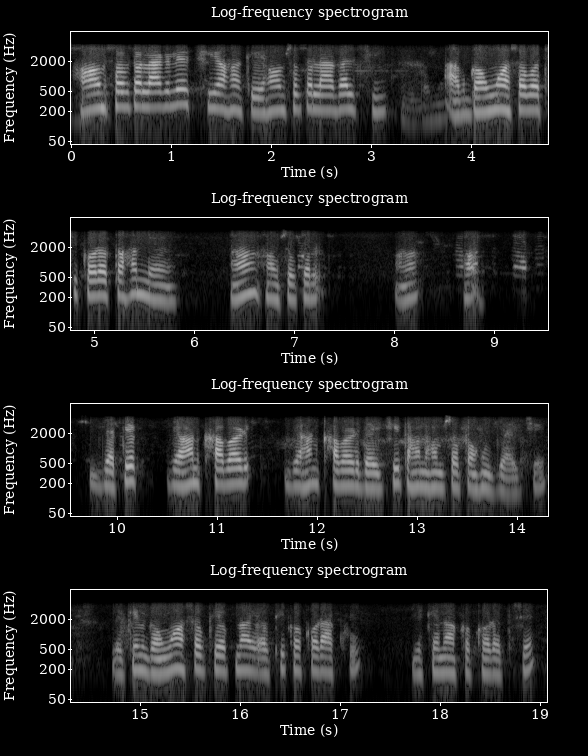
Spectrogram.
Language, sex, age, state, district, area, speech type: Maithili, female, 60+, Bihar, Muzaffarpur, rural, conversation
